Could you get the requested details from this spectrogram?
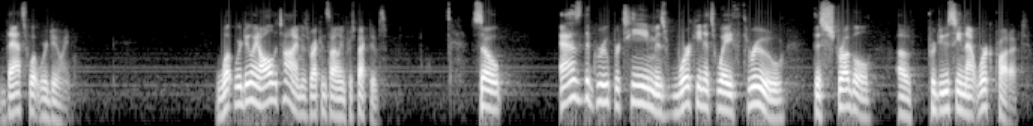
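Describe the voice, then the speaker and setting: A man giving a casual, chatty technical talk at a meetup, presenting a paper with self-deprecating asides and frequent repeated words. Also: mid-range voice. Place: meetup room.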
